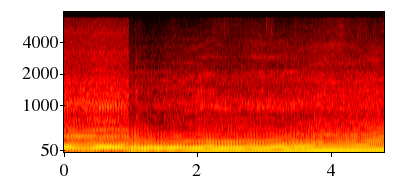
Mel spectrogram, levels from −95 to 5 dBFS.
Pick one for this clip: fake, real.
real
